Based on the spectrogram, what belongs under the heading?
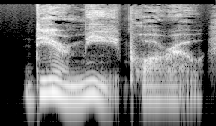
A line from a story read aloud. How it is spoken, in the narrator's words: I said with a sigh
